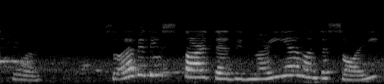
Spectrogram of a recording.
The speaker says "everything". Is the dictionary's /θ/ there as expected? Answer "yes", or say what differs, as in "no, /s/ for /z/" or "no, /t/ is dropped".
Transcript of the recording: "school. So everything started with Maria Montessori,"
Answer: no, /t/ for /θ/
